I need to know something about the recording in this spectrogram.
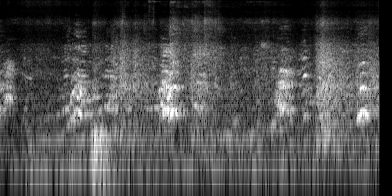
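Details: An angry Chow Chow gives short, harsh barks in bursts about every second.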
